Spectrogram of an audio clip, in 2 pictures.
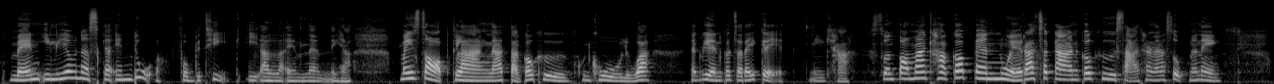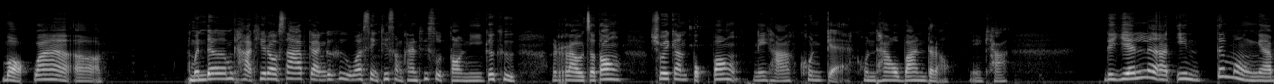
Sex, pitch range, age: female, 175-240 Hz, 30-49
